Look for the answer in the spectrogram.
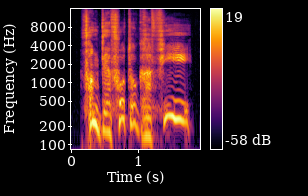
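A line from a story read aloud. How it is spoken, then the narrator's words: Called out. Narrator (German): rief Mr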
